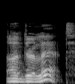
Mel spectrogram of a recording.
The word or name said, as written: underlet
